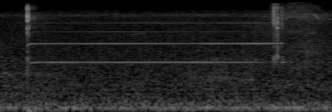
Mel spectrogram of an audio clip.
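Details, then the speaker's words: Testing the diode board from a BMW airhead motorcycle with a digital multimeter: a steady high beep for about a second, then silence; continuity, so the diode conducts in that direction. "but we can also try on this one to let's use something a little more modern that makes noise."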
